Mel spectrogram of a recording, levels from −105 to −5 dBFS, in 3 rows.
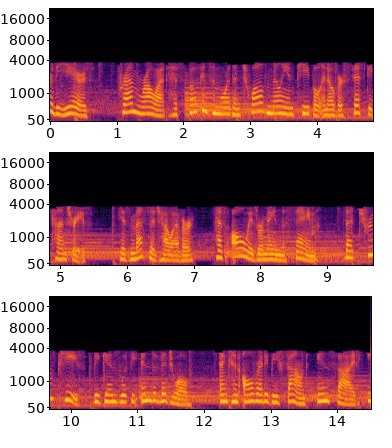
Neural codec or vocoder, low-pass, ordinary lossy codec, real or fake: none; 3.6 kHz; MP3, 32 kbps; real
